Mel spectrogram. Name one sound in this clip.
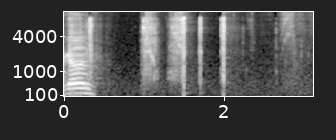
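Parts click and snap together.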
